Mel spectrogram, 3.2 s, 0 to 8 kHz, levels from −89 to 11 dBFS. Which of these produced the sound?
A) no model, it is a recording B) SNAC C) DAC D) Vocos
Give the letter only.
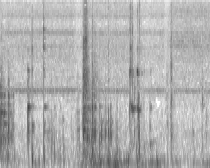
A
